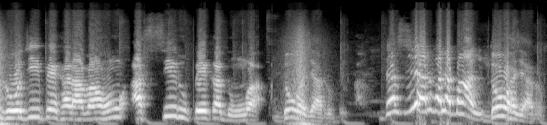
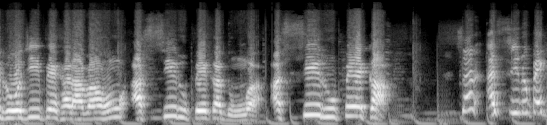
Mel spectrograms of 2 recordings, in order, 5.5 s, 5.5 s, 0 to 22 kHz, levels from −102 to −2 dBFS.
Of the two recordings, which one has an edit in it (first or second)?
first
